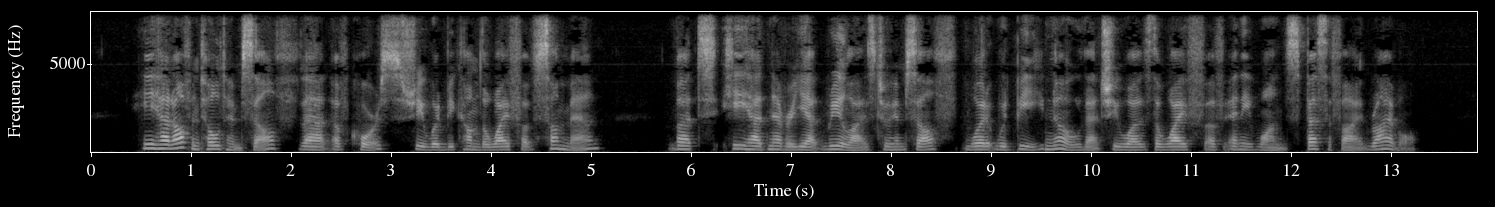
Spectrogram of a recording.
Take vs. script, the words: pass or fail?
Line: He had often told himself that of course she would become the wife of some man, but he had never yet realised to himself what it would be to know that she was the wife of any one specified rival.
fail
